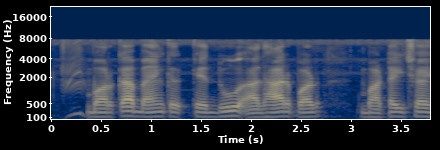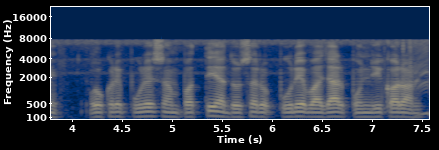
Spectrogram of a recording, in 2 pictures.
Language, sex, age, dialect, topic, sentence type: Magahi, male, 31-35, Western, banking, statement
